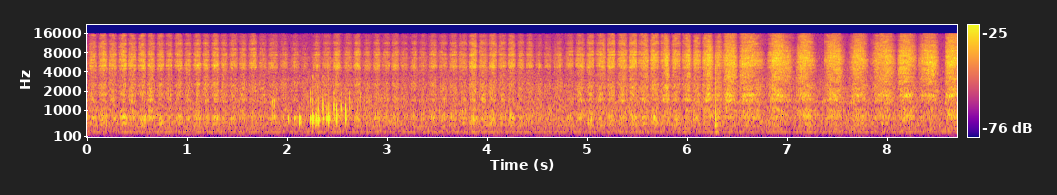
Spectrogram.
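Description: A wooden graphite pencil draws wave lines across a page of a spiral-bound paper sketchbook lying on a wooden desk. Short, bright, hissy scratching and rubbing strokes repeat in a steady rhythm, growing louder and more distinct toward the end.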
